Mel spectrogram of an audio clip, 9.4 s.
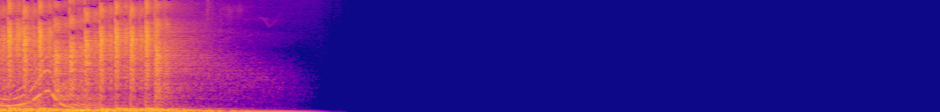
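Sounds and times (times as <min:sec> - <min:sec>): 
theremin playing in a trio: 0:00.0 - 0:01.2.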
